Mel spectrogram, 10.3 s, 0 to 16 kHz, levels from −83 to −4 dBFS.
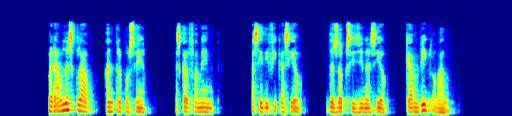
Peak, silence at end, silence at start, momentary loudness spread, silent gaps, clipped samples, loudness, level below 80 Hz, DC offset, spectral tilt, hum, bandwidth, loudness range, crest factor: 0 dBFS; 1.2 s; 0.95 s; 10 LU; 2.04-2.08 s, 3.24-3.49 s, 4.50-4.59 s, 4.77-5.01 s, 6.26-6.47 s, 7.97-8.11 s; under 0.1%; -19 LUFS; -56 dBFS; under 0.1%; -4.5 dB/octave; none; 8.2 kHz; 2 LU; 20 dB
